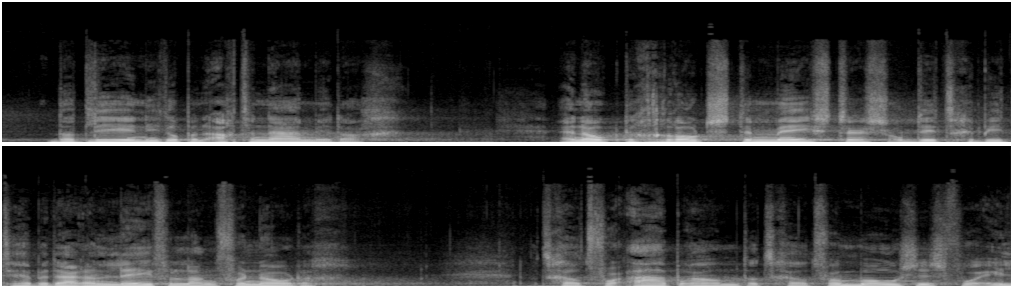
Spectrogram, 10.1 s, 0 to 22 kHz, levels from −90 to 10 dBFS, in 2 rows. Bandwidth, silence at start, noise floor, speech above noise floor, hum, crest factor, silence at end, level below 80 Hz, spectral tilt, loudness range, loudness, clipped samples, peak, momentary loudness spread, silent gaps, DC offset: 14 kHz; 0.25 s; -47 dBFS; 30 dB; none; 16 dB; 0 s; -40 dBFS; -7 dB/octave; 5 LU; -18 LUFS; under 0.1%; -4 dBFS; 10 LU; none; under 0.1%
